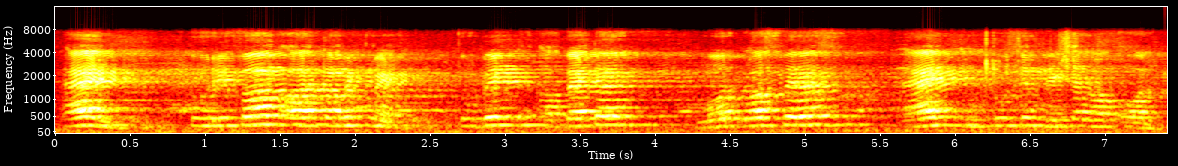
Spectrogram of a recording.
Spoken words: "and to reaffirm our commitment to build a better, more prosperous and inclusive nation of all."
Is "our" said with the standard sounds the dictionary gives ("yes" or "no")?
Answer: yes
